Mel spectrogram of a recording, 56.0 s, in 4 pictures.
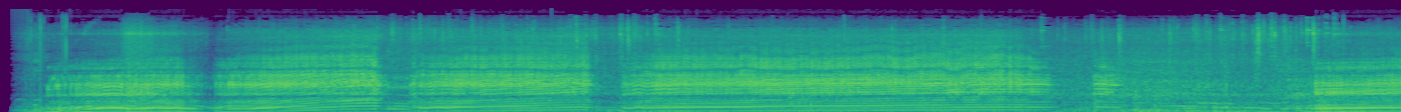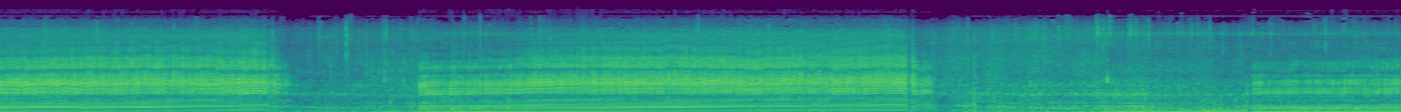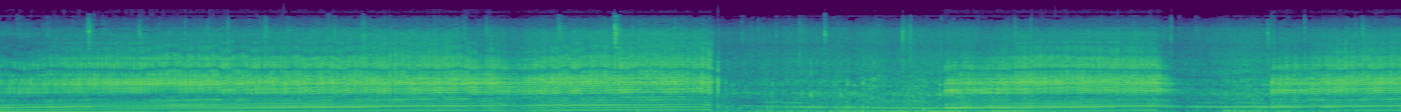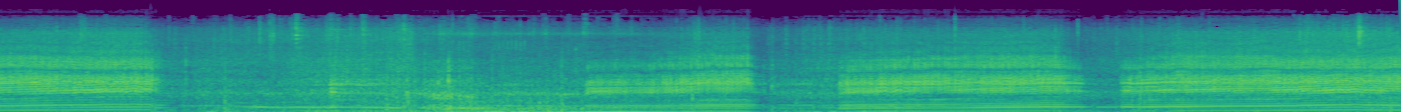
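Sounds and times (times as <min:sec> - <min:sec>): car engine revving hard: 0:00.2 - 0:56.0
steady rushing noise: 0:43.6 - 0:50.5.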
